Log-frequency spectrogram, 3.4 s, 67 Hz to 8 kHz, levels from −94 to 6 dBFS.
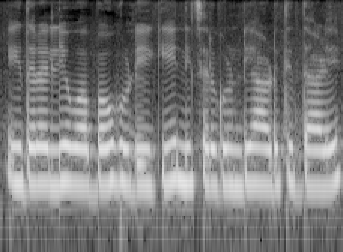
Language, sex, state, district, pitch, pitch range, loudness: Kannada, female, Karnataka, Bidar, 245 Hz, 240-250 Hz, -12 LUFS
